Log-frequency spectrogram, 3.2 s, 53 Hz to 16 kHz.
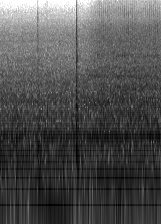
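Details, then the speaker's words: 2012 Honda Civic Coupe at auction on the hottest day of the year, front right corner damage; quiet, steady low hum with a couple of light clicks nearby, idling just fine and sounding healthy. "she's idling just fine she really really is"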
